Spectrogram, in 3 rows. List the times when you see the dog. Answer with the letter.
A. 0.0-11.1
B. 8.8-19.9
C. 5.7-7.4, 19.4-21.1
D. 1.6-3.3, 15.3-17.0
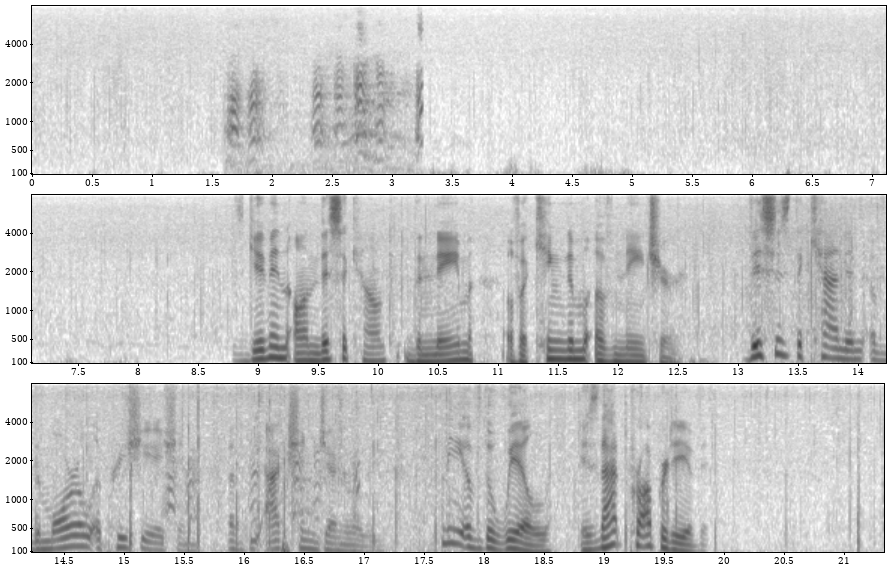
D.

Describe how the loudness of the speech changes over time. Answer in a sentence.
The loudness of the speech goes down, then up.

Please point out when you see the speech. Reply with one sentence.
The speech can be heard from 8.8 to 19.9 s.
